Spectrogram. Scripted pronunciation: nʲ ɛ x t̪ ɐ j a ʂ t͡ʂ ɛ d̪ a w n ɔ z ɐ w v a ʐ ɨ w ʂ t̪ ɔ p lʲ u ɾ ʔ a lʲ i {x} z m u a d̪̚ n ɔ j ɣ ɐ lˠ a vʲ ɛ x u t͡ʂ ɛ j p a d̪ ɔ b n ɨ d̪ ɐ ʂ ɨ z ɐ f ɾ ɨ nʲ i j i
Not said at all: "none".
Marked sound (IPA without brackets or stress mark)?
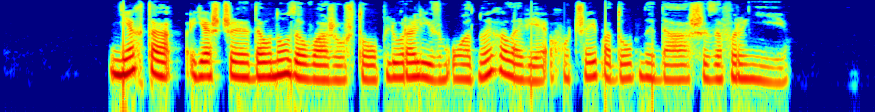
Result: none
